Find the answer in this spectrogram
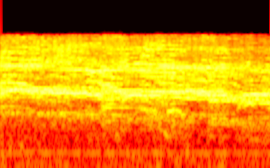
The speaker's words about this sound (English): What means this shouting? I do fear the people choose Caesar for their king,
